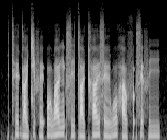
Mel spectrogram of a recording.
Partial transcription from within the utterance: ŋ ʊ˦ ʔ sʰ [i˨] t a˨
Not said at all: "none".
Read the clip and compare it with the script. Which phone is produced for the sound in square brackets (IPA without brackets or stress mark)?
i˨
